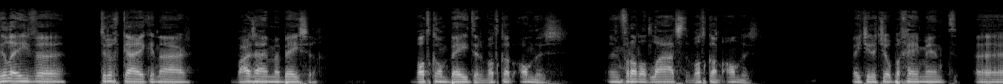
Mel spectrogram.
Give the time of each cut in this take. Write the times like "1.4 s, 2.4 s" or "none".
1.0 s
